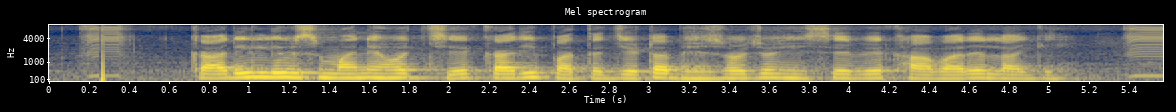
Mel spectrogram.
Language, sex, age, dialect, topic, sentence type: Bengali, male, 25-30, Standard Colloquial, agriculture, statement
